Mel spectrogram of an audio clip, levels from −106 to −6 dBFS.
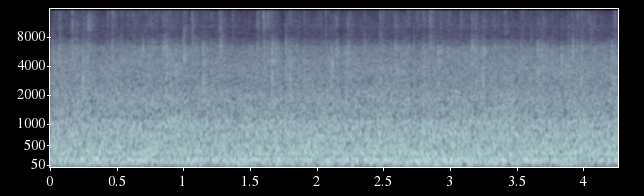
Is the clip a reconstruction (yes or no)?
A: yes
